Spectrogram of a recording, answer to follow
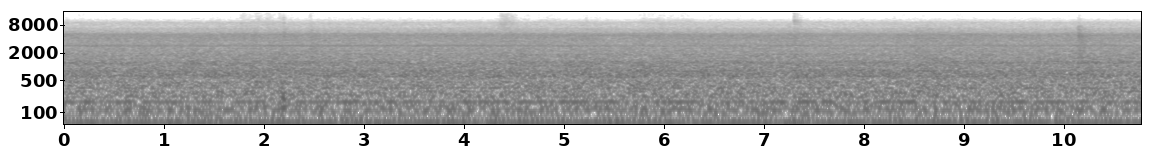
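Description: Quiet workshop room tone: a steady hiss with a faint high tone, and soft, irregular handling sounds as the aluminium track saw guide rail is pressed and shifted into line on the tabletop.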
